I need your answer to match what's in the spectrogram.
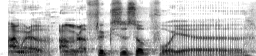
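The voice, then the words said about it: Imitates another person's voice. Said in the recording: “That's not what he sounded like ... that was a good impression of somebody, but I just don't know who, and certainly not the guy you're trying to be.”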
